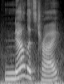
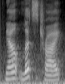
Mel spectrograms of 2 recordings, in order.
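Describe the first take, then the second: Both takes have the same delivery.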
